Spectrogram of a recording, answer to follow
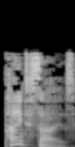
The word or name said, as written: pint-size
